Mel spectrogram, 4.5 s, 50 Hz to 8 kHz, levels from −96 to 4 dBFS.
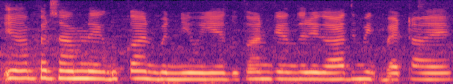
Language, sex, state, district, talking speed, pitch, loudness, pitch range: Hindi, female, Rajasthan, Bikaner, 200 wpm, 235 Hz, -13 LUFS, 225-250 Hz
